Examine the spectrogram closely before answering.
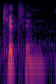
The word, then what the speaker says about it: chitin: The four polysaccharides are starch, glycogen, cellulose, and chitin, sometimes pronounced kitten.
